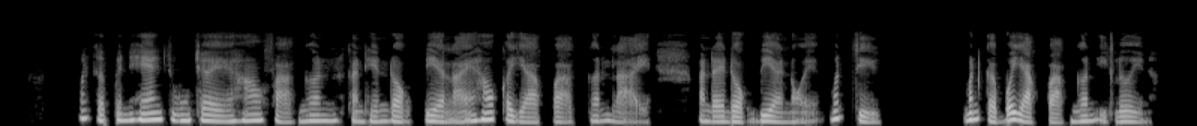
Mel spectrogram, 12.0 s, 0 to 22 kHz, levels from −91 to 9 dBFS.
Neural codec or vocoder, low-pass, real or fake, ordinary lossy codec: none; none; real; none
